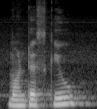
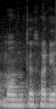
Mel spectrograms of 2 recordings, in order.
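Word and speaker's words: Montesquieu: দার্শনিকদের অবদান রুসুতে এটা হবে ভলতেয়ার লক ও মন্টেস্কিউ বা মন্তেসারি অনেকে উচ্চারণ করে দার্শনিক মতবাদ ও ফরাস বিপ্লব এখানে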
